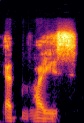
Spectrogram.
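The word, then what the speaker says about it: advice: তো যদি আমরা এস ই এর পরিবর্তে সিই বলি, এ ডি ভি আই সিই, তাহলে হয় অ্যাডভাইস।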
